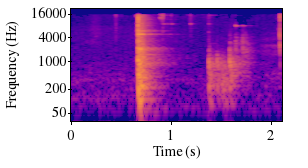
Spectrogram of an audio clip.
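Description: A hammer striking a steel letter stamp held on a metal disc on a steel bench block: one sharp, ringing metal-on-metal hit that drives a letter into the blank. A fainter noise follows about a second later.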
